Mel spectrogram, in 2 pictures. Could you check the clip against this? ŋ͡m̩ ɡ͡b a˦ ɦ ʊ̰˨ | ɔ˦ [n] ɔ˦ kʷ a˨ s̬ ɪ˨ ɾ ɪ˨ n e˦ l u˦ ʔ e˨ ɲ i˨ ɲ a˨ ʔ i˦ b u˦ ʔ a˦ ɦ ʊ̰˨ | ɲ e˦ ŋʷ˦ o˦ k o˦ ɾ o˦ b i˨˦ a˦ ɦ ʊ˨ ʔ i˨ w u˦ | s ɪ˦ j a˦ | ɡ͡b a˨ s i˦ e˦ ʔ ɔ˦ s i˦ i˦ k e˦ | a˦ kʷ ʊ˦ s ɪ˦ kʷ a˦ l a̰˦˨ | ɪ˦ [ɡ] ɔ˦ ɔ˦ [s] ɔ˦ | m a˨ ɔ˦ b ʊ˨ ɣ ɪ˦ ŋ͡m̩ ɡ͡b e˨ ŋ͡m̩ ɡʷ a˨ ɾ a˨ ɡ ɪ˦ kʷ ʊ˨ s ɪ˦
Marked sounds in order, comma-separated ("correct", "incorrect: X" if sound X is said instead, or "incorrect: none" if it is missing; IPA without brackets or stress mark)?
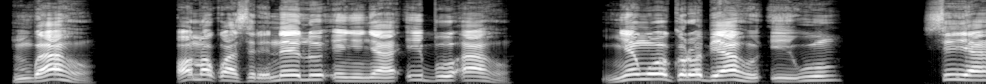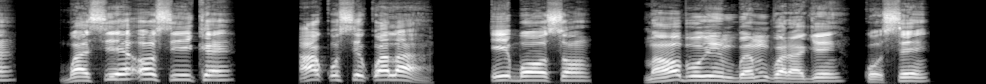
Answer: correct, incorrect: ɡ͡b, correct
